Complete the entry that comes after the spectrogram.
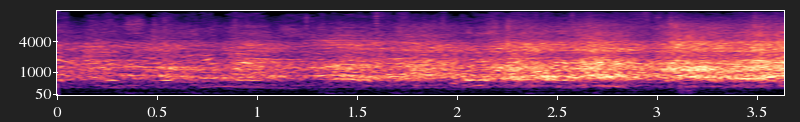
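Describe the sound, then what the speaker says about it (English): Roaring stadium crowd at a ONE Championship mixed martial arts fight, a broad sustained wash of cheering that swells slightly, with a commentator's voice over it. "Crowd making rapturous noise here at the Tuana Stadium"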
